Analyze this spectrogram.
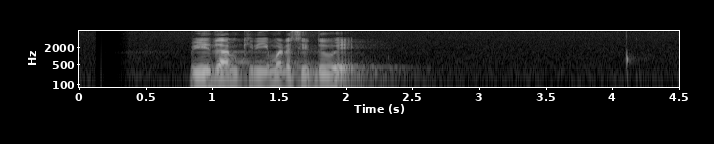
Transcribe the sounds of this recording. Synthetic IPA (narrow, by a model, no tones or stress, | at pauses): ʋiːðaːmkɾiːmɐɽɐsid̪uʋḛː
